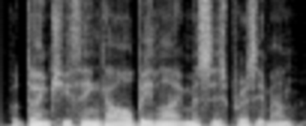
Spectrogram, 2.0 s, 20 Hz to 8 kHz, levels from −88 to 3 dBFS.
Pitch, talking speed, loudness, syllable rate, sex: 115 Hz, 265 wpm, -15 LUFS, 6.0 syllables/s, male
